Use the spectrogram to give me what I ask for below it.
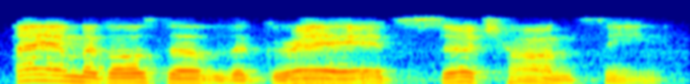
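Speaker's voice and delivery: mild spooky ghost, slow and loud; quavering ghost. Acted. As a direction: draw the words out like a spooky ghost. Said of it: "it said in quavering voice".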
